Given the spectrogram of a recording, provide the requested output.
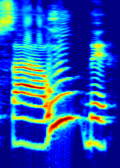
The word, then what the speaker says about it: saúde: Saúde, é hiato, deveria receber acento no U. Saúde, o é forte, é tônico, formou hiato com a vogal anterior.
